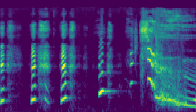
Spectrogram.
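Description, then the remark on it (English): A voice imitates the mighty echoing sneeze of the character Astra casting her fog spell: four short, pitched gasping yelps build up, then a loud, breathy, noisy burst bursts out and trails off with a falling tone. “And Astra does what she normally does, which is rear back her head for just a mighty echoing sneeze.”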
